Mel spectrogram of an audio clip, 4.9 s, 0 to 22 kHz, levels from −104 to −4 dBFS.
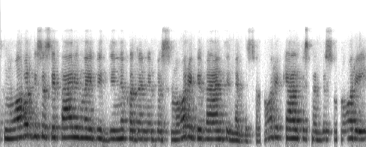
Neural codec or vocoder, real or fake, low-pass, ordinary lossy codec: none; real; 7.2 kHz; Opus, 16 kbps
